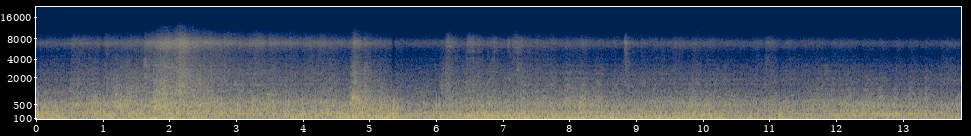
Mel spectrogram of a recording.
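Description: Freight train cars rolling past on the rails: a steady rumble of wheels with occasional short clacks, and wind buffeting the microphone.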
